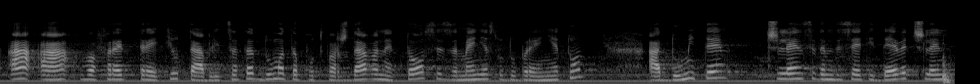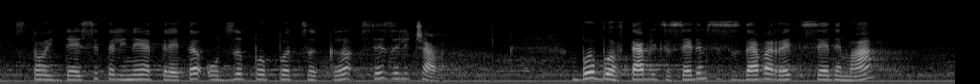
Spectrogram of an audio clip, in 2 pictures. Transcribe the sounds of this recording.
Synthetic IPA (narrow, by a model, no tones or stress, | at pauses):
aʔavɐfɾɛt̪ːɾɛt̪iot̪ːablit̪sət̪əd̪umət̪əpot̪vəɾʒd̪avɐnɛt̪ɔsɛzɐmɛnʲəsod̪obɾɛniɛt̪o | ɐd̪umit̪ɛ | t͡ʃlɛnsɛd̪ɛmd̪ɛsɛt̪id̪ɛvɛt̪̚t͡ʃlɛn | st̪ɔid̪ɛsɛt̪ɐlinɛjət̪ɾɛt̪əʔot̪zəpəpət̪səkəsɛzɐlit͡ʃavə | bɤbəft̪ablit̪səsɛd̪ɛmsɛsɐzd̪avəɾɛt̪sɛd̪ɛma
